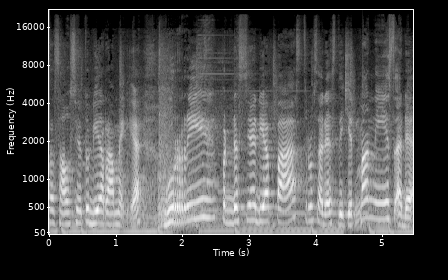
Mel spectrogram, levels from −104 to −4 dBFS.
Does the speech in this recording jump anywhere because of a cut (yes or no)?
no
